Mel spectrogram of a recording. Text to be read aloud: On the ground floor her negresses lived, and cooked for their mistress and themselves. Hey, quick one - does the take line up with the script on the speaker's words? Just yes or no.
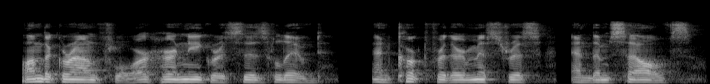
yes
